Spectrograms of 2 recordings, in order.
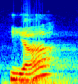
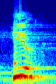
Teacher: So, for example, the word here in English would be here in Vietnamese. We make it really short, and it sounds like a monophthong.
